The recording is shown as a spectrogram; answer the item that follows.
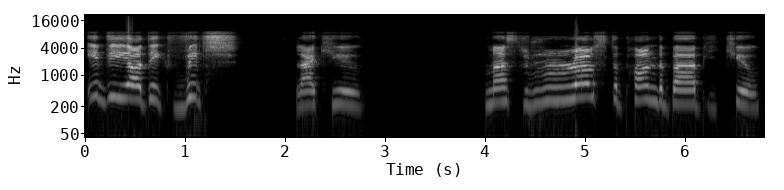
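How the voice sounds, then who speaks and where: A woman plays a tyrannical witch ruler from a children's storybook, furious and menacing. The voice is high and piercing, stretching out each word with imperious, shrieking emphasis. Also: drawn-out words, sharp tone, exaggerated voice. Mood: menacing chant. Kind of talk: dramatic storybook character reading.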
